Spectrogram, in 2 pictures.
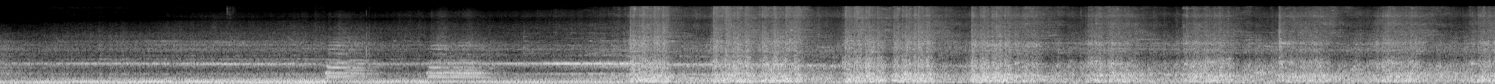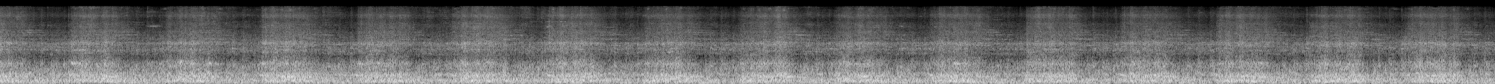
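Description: A train horn sounds for the first few seconds with a brief break. Then a string of empty coal hopper cars rolls past close by, the wheels clacking in a steady rhythm over a constant rumble.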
